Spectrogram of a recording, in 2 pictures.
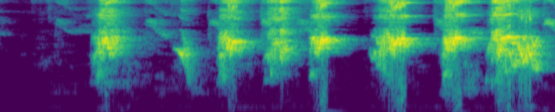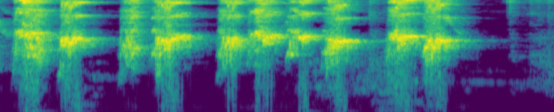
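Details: Lively, continuous chatter of a Javan myna used to get a silent bird singing, with fast rasping and buzzy notes, some with whistled tones, repeated several times a second for about five seconds.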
